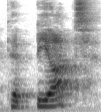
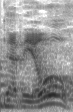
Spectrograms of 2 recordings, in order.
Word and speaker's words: Pepiot: It is Ryan Pepiot. Pepio. Very French of him, Pepio. Ryan Pepio.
